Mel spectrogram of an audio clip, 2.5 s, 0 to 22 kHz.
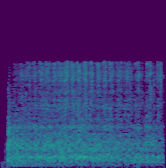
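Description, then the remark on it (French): A steady, loud mechanical chugging of old taxi engines running, some 250 taxis driving through Paris at nightfall on 6 September 1914, with a rapid rattling rhythm that starts abruptly and continues unbroken, with no voices. “Oui, 250 voitures qui roulent dans Paris la nuit tombée, le 6 septembre 1914, cela s'entend.”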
